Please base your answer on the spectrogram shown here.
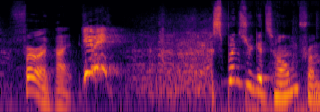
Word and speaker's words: Fahrenheit: It's pronounced Fahrenheit.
